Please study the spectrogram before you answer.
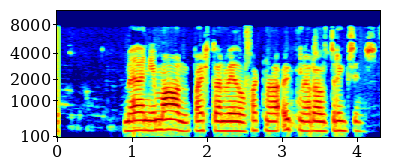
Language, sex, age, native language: Icelandic, male, 12, Icelandic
